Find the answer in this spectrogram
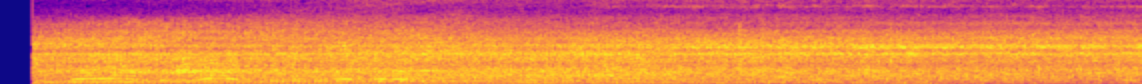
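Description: A steady low engine hum with voices of a crowd over it, a few calls in the first second or so.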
